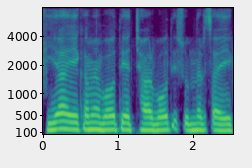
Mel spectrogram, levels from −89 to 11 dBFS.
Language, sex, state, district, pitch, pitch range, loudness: Hindi, male, Uttar Pradesh, Etah, 155 Hz, 150-160 Hz, -11 LUFS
